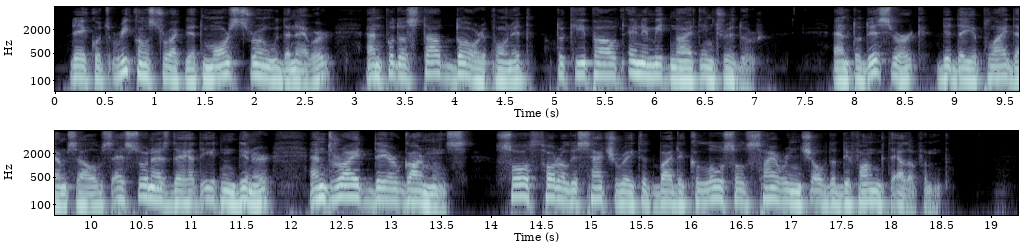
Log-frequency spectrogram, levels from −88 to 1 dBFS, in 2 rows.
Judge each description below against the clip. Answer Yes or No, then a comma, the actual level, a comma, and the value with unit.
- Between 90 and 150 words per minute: No, average, 160 wpm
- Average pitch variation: Yes, average, 4.0 semitones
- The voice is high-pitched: No, low, 115 Hz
